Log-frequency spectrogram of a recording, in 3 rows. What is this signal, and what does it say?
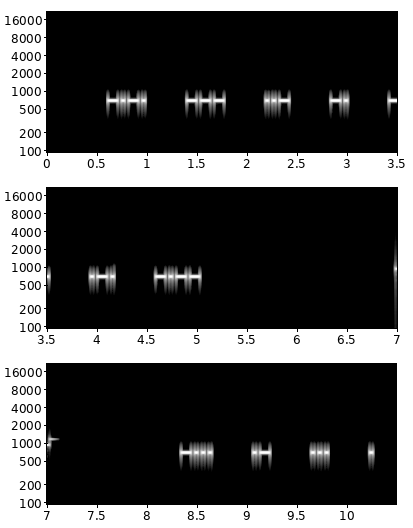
Morse code, heard as a keyed tone, about 34 wpm, spaced as for 16 wpm, 700 Hz. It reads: COUNTRY BASE
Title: 4x Character Spacing - Top 300 Words - 35wpm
